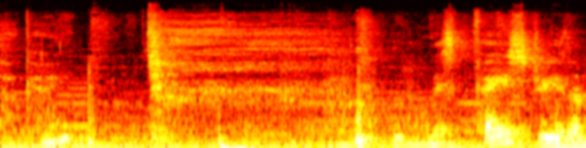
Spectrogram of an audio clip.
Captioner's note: laugh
